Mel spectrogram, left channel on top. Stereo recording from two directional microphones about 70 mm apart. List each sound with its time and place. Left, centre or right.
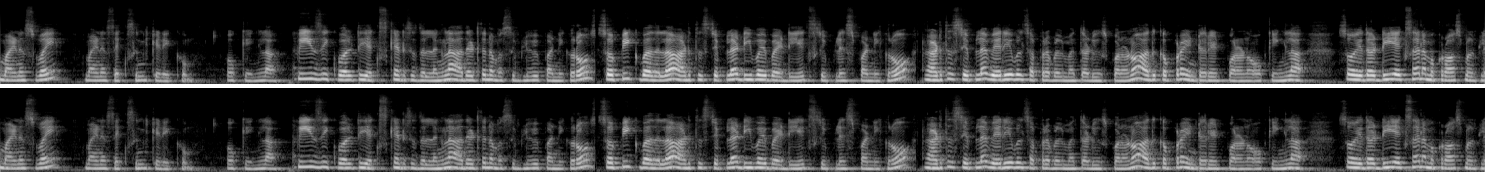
0.0 s a woman's voice: left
